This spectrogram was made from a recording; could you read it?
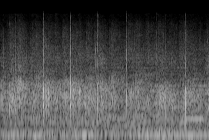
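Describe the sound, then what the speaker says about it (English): Audience clapping at an automotive forum and awards ceremony in Bucharest, a steady medium-sized round of applause with individual claps standing out sharply, filling the room throughout. "A big round of applause for her work."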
